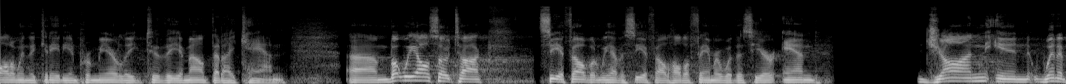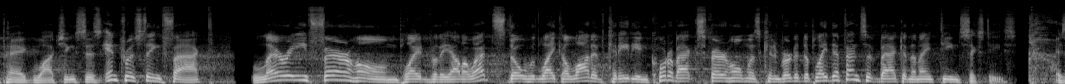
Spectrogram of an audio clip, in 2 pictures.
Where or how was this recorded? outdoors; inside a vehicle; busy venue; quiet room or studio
busy venue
